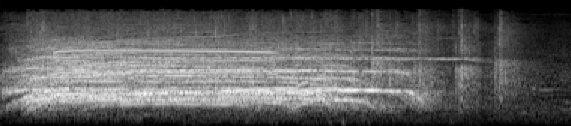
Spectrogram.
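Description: audience cheering and applauding

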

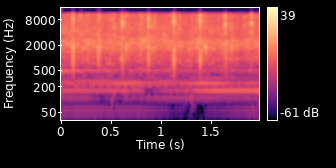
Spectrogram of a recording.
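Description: audience applauding visitors

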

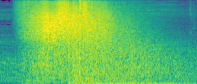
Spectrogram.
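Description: small explosion

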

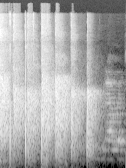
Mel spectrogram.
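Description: applause

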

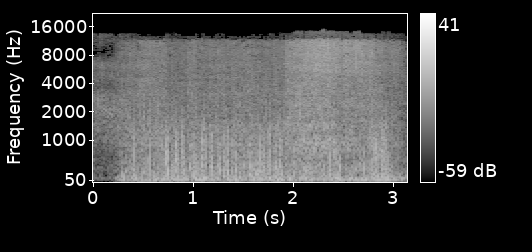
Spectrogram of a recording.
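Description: storm wind

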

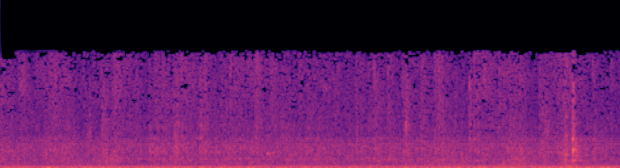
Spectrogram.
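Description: heavy rain

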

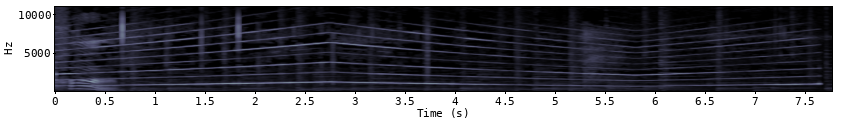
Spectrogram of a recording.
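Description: police car siren approaching

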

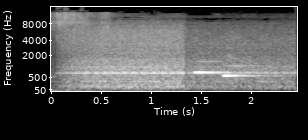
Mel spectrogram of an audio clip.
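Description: subway train running

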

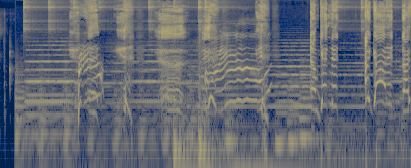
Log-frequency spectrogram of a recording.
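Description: cat meowing

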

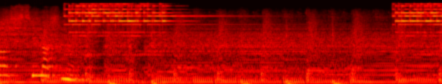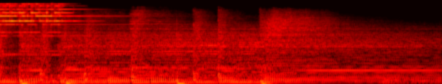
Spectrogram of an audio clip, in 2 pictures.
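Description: telephone ringing

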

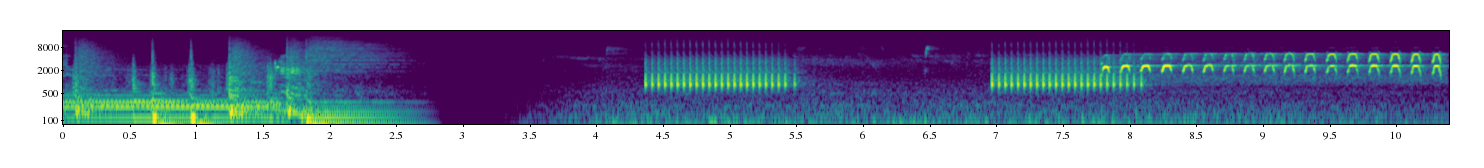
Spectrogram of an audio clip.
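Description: lesser spotted woodpecker call

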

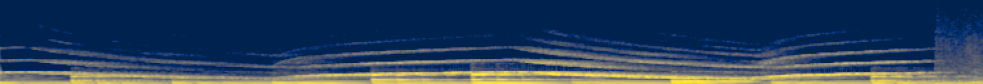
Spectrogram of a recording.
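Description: ambulance siren

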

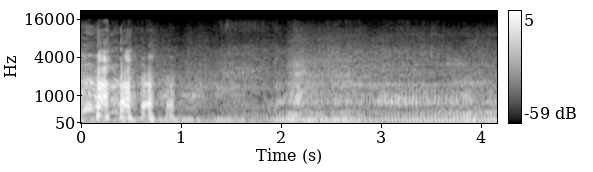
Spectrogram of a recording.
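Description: motorcycles passing

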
